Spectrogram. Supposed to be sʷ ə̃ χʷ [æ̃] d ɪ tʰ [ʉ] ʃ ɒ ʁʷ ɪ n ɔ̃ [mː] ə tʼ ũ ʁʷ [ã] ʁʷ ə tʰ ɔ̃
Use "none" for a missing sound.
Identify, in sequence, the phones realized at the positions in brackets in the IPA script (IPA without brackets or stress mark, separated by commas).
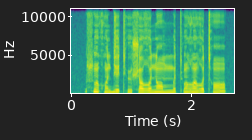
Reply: ə̃, ʉ, mː, ə̃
